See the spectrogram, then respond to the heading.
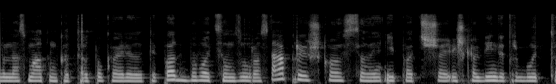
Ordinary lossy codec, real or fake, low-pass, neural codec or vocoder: MP3, 64 kbps; fake; 10.8 kHz; codec, 32 kHz, 1.9 kbps, SNAC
